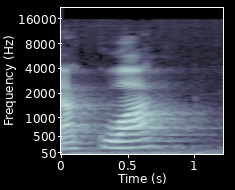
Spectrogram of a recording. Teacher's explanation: esse quá, observe que o U é pronunciado, então esse Q com esse U não é um dígrafo, né?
